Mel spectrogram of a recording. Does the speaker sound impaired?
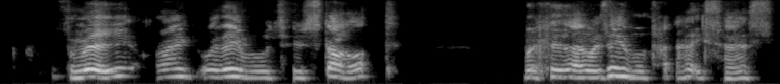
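Yes: cerebral palsy.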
